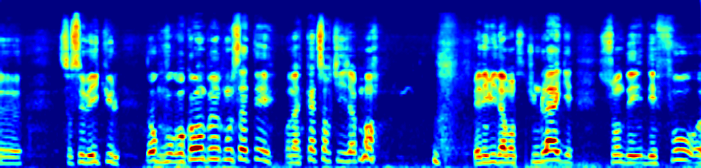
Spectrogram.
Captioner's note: laughs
